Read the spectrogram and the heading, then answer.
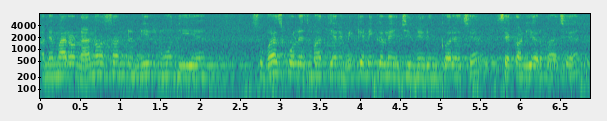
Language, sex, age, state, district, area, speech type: Gujarati, female, 45-60, Gujarat, Junagadh, rural, spontaneous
